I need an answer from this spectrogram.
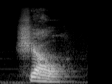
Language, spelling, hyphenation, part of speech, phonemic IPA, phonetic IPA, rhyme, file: Dutch, sjaal, sjaal, noun, /ʃaːl/, [ʃaːl], -aːl, Nl-sjaal.ogg
- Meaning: scarf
